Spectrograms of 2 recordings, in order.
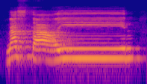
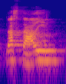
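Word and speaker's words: نَسْتَعِينُ: দেন আসেন ওয়া ইয়াকা নাস্তাঈন, আপনি এখানে যদি থামেন তাও টান দিবেন নাস্তাঈন, যদি না থামেন তাও বলবেন নাস্তাঈনু দিনাস, নাস্তাঈনু দিনাস, তাহলে নুনের পে সরাসরি হাকে ধরবে, আলিফটা এখানে সাইলেন্ট হয়ে যাবে, নুহদিনা। তো আপনি এখানে থামেন আর না থামেন এই নাস্তাঈতে একটু টান দিবেন, নাস্তাঈ আইন ইয়াজের এটা ইয়া আমাদের টানতে হবে।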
